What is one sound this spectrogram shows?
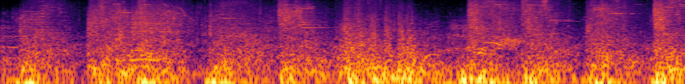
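Magic spells burst and crackle with loud blasts.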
